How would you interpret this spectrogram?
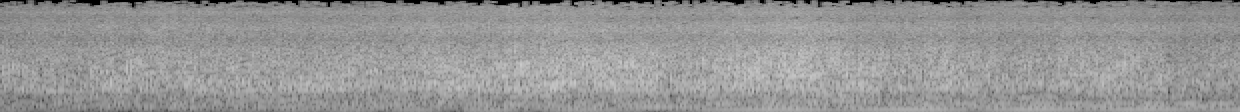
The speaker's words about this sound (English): which can easily be transported by small planes taking off from the single tarmac road, which sits deep in the bush.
